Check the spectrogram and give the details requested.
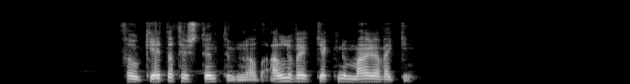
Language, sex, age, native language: Icelandic, male, 30-39, Icelandic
